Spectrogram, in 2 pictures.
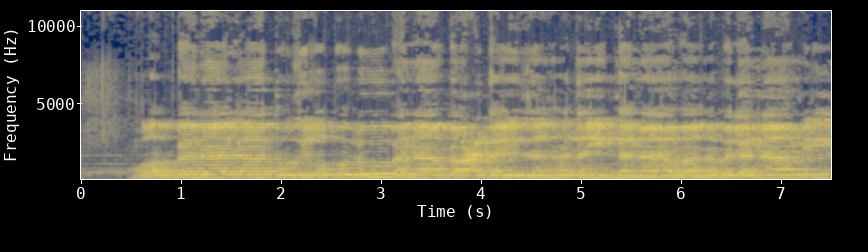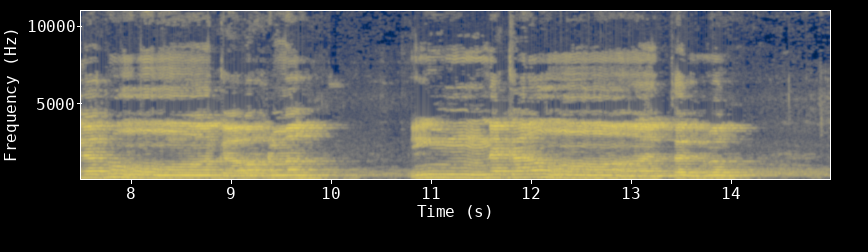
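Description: A solo voice chanting a religious recitation in long, held melodic lines, starting about half a second in, with a brief pause about ten seconds in.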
